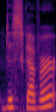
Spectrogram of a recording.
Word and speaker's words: DSCXVER: Ours would be called Discover, kind of spelled DSCXVER, a play on of the app's name and how it's spelled, Concept.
